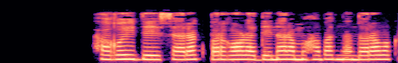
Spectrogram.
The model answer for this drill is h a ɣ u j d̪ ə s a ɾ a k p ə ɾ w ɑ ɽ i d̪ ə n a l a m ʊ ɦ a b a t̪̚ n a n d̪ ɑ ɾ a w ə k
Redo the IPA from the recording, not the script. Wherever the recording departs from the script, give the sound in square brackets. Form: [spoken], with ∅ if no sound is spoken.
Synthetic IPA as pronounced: h a ɣ u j d̪ ə s a ɾ a k p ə ɾ [ɣ] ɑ ɽ [a] d̪ ə n a [ɾ] a m ʊ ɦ a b a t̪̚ n a n d̪ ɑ ɾ a w ə k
